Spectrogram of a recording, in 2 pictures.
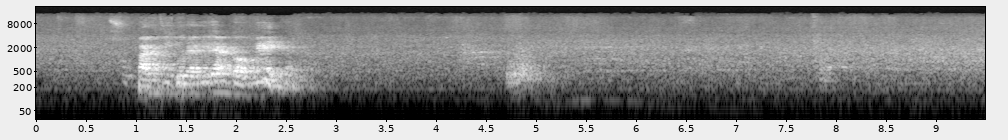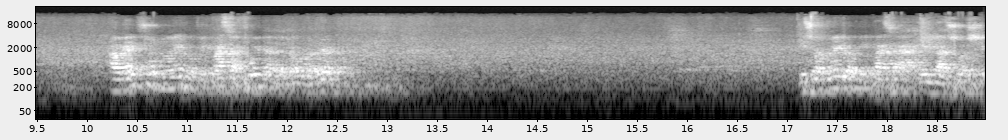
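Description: An elderly man speaks calmly through a microphone and loudspeakers in a room with some echo.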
